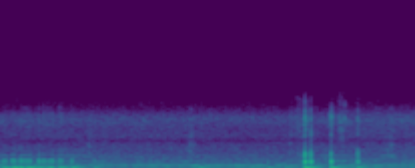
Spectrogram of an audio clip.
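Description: Low electrical buzz and hum, strongest in the first second, with three short clicks about three seconds in.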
